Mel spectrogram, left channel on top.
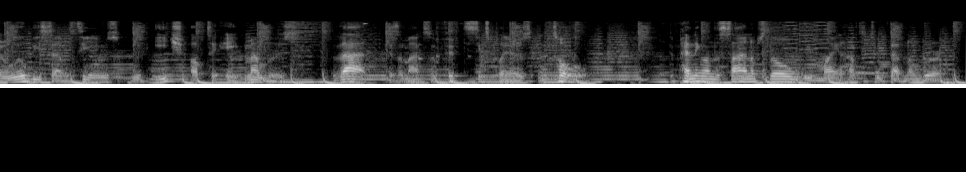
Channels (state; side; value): silent; right; 61 dB below the other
